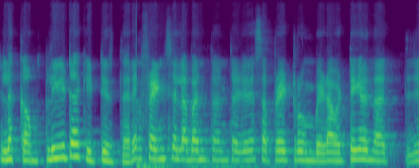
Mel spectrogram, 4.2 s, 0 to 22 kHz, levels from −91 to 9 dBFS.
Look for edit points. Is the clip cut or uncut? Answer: cut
